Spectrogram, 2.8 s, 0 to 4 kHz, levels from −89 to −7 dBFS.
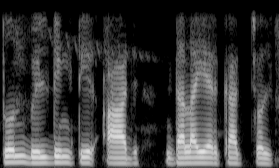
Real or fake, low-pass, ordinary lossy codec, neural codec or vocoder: real; 3.6 kHz; none; none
